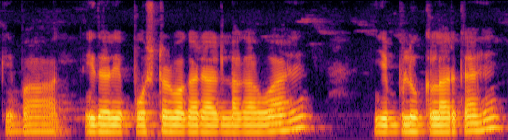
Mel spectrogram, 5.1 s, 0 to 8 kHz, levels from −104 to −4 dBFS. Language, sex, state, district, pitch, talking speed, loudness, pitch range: Hindi, male, West Bengal, Alipurduar, 115 Hz, 155 wpm, -18 LUFS, 115-125 Hz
